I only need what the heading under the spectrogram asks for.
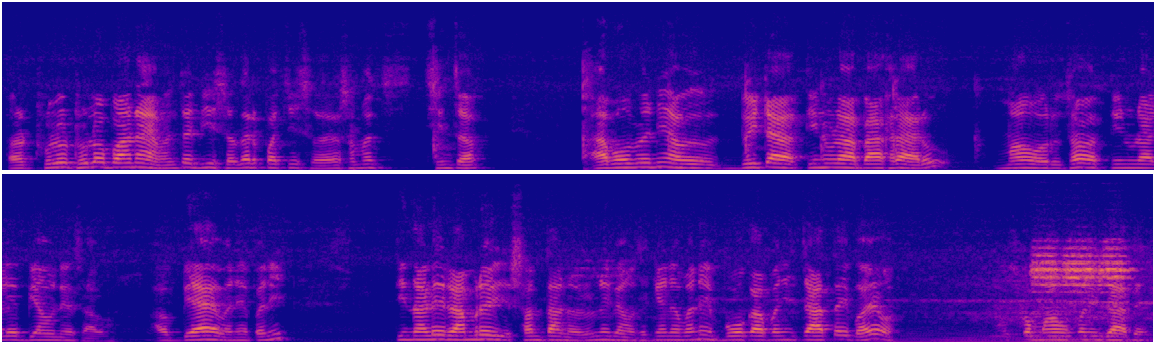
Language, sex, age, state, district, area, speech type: Nepali, male, 60+, West Bengal, Darjeeling, rural, spontaneous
